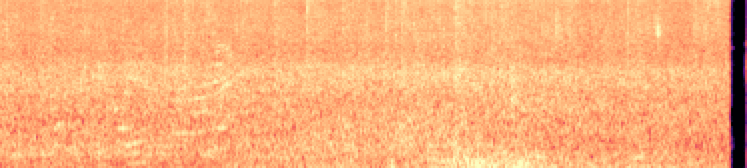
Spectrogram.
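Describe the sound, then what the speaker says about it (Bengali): Heavy rain pours steadily in a dense continuous hiss, with a low thunder rumble swelling briefly near the end and a person talking faintly under it. "অজরে বৃষ্টি হচ্ছে।"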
